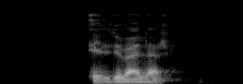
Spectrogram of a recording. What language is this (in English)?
Turkish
